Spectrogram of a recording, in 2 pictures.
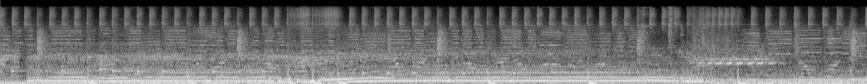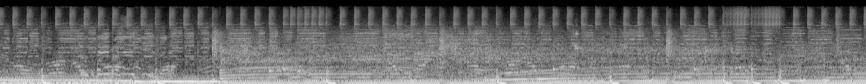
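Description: BMW E30 engine revving up and dropping back again and again, with tyre squeal as the car drifts, mixed under a music track with a steady beat.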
